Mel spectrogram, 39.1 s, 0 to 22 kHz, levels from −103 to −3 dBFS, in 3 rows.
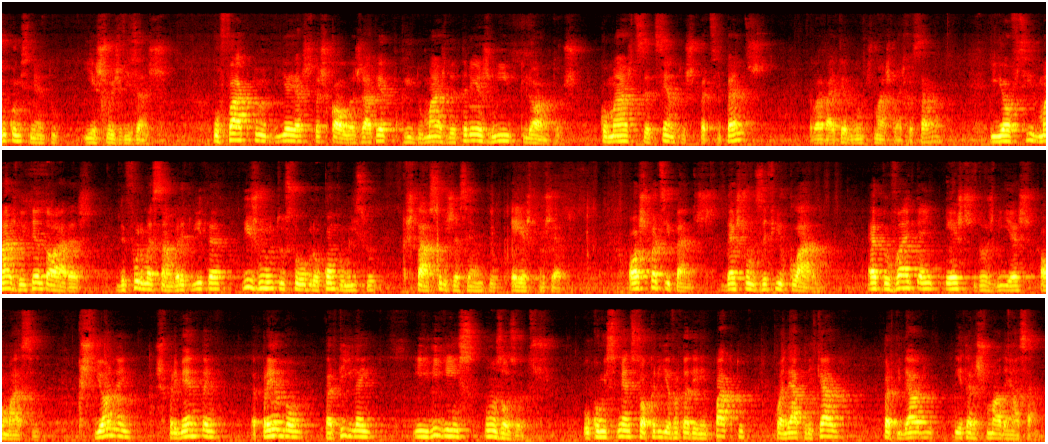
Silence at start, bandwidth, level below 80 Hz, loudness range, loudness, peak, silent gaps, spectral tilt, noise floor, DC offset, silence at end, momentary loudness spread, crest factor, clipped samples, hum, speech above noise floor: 0 s; 15 kHz; -54 dBFS; 4 LU; -25 LUFS; -4 dBFS; none; -7.5 dB/octave; -48 dBFS; under 0.1%; 0 s; 15 LU; 22 dB; under 0.1%; none; 24 dB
